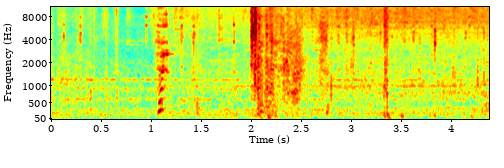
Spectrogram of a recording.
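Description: Footsteps scrape and thud on rock.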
